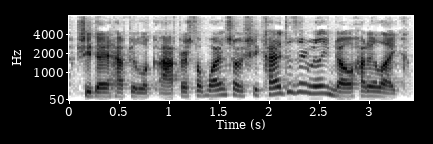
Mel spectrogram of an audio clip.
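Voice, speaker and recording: A man's voice: on the high side, sing-song, quick pace, fairly bright tone. A young man telling a story in a casual, conversational mukbang style, circling back and rephrasing, with lots of "like". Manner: conversational, repeats and rephrases himself, heavy use of "like". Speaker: mukbang vlogger. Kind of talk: casual storytime chat while eating.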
